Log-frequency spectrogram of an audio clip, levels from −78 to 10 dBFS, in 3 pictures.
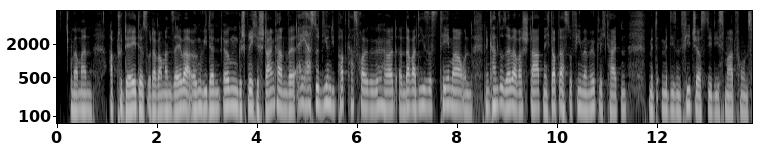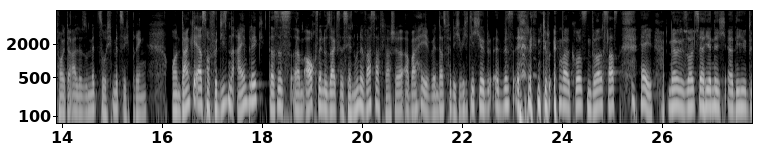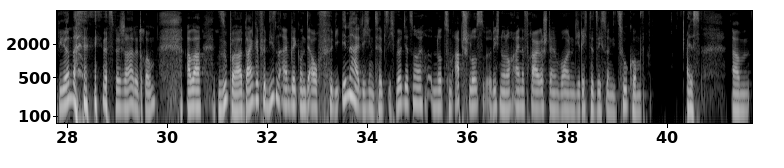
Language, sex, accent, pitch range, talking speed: German, male, German, 125-150 Hz, 205 wpm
